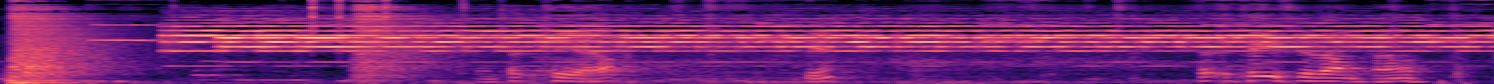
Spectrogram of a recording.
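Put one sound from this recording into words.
A fire alarm sounds with a steady, shrill ringing.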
